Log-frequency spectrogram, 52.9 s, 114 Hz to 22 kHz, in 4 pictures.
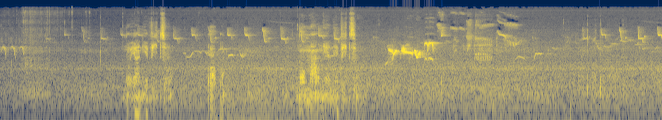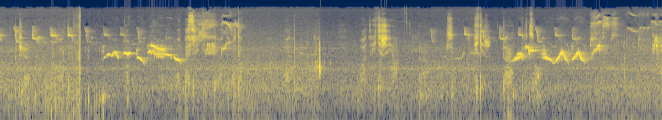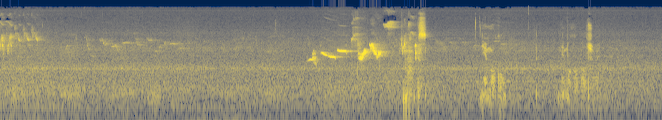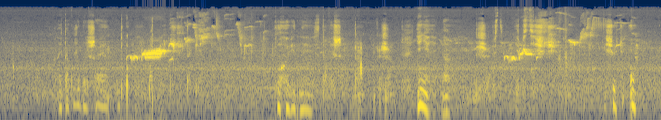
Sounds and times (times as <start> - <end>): Environmental noise: 0.0 - 52.9
Outside, rural or natural: 0.0 - 52.9
Chirp, tweet: 1.3 - 18.1, 21.8 - 27.4, 32.6 - 36.6, 41.6 - 52.6.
